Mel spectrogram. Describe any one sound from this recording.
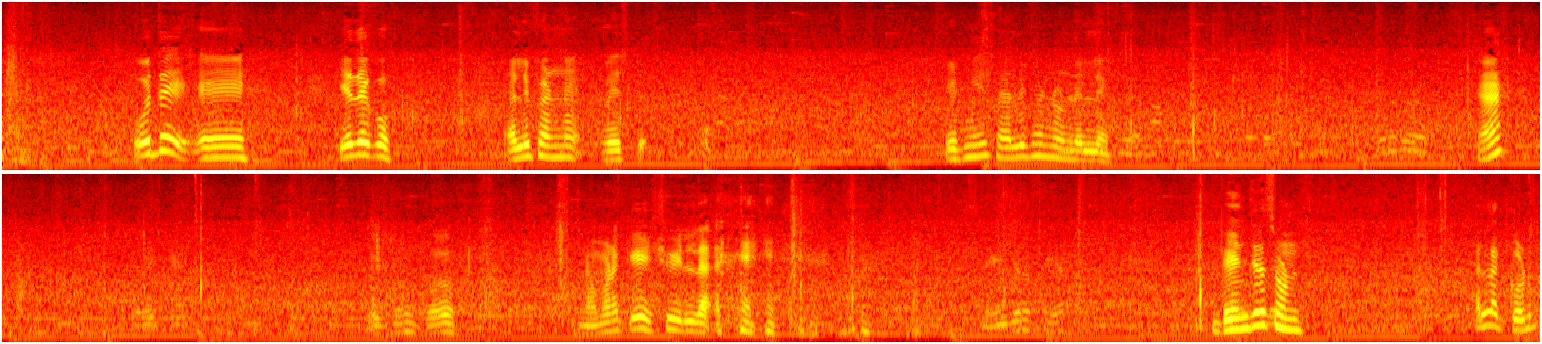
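A young man talks calmly and close by, in bursts with pauses.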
